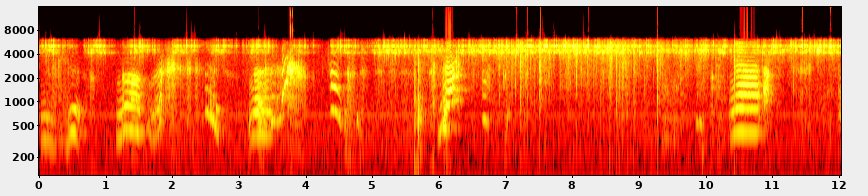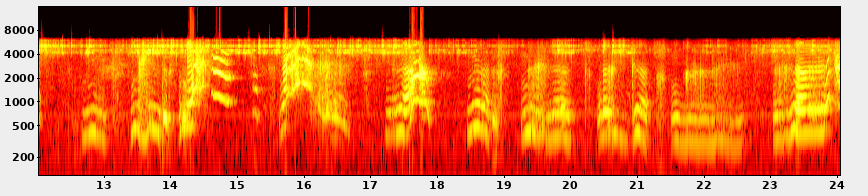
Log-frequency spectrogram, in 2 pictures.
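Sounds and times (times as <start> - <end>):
toy rattle shaking: 0.0 - 24.0
baby cooing and babbling: 17.3 - 24.0.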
